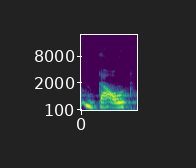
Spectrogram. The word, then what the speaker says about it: doubt: Next है DOUBT, इसको भी अगर हम लेटर बाय लेटर प्रोनाउंस करें तो बोलेंगे डाउट, लेकिन इसको डाउट बोला जाएगा। यहाँ पर बी साइलेंट है।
